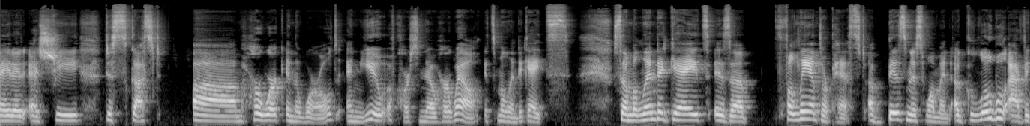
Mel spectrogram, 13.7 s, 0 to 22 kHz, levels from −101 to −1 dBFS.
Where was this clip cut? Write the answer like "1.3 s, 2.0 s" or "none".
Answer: none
